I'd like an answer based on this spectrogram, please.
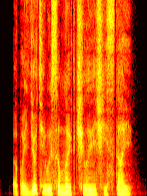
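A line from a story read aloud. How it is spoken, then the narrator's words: Whispered. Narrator (Russian): прошептал Маугли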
